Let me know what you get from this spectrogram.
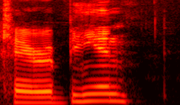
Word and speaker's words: Caribbean: It's the Caribbean. Yeah, you have to say it like you're about to sing the Billy Ocean song.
